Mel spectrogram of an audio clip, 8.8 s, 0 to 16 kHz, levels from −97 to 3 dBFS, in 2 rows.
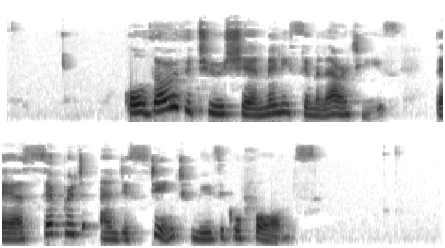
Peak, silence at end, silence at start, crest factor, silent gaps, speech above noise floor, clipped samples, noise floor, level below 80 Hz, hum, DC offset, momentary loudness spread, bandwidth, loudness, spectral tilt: -2 dBFS; 1.3 s; 1.25 s; 16 dB; none; 62 dB; under 0.1%; -79 dBFS; -66 dBFS; none; under 0.1%; 14 LU; 9.4 kHz; -17 LUFS; -5 dB/octave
